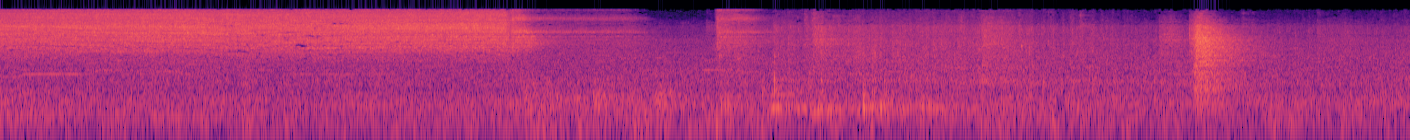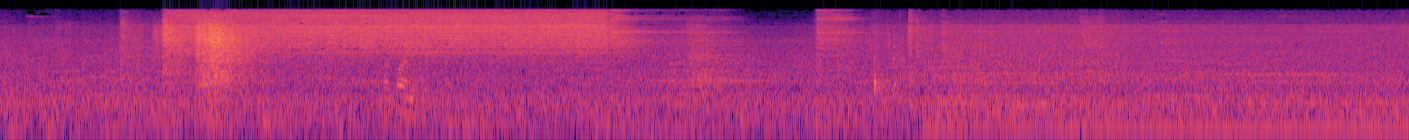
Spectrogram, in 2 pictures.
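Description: A filling machine hums and whirs steadily.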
